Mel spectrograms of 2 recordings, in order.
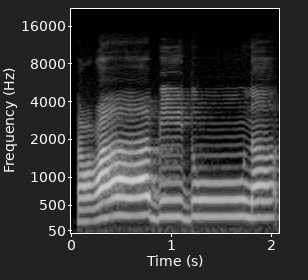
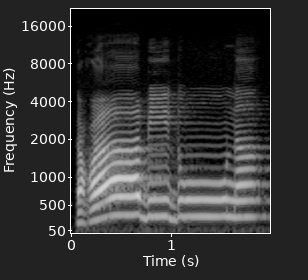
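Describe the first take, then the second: No difference in how they are said.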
